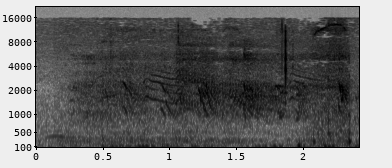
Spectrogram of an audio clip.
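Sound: birds calling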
